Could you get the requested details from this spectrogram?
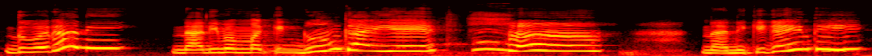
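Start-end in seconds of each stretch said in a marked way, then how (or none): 0.1-0.9 much higher sing-song call of her name. Real, not acted. Calling baby in baby talk. (बच्ची को ऊंची आवाज़ में पुकारना)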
